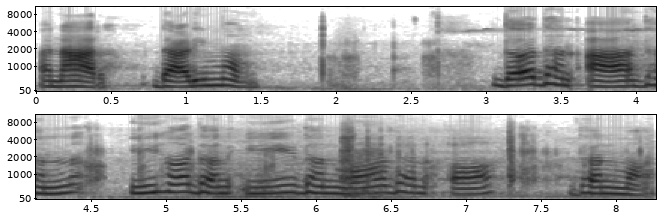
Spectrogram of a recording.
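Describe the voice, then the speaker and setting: A woman teacher going slowly through a children's worksheet, spelling words letter by letter and answering her own questions. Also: a little high. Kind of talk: slow worksheet lesson for children. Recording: muffled home video with faint noise.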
